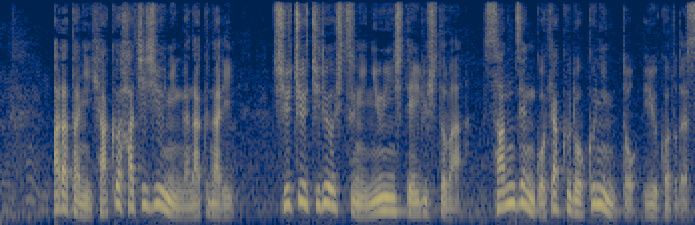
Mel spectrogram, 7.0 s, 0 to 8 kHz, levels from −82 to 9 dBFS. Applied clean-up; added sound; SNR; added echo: none; none; none; none.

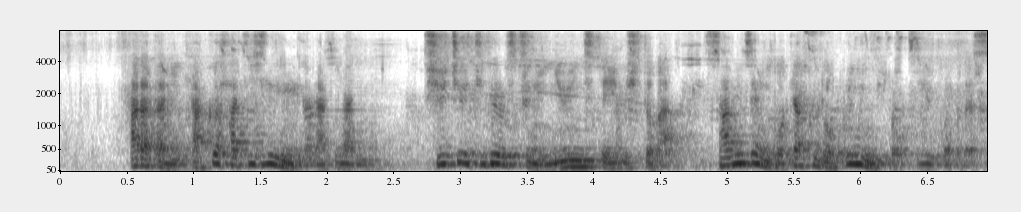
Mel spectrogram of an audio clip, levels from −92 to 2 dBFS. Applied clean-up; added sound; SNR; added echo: neural separator model SepFormer DNS4.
